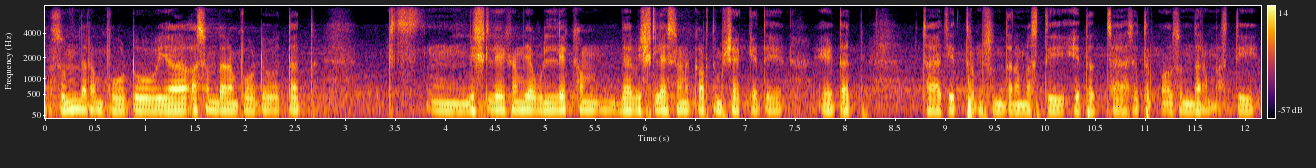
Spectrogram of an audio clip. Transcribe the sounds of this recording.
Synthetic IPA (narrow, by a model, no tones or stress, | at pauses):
sund̪ɐɾɐmpoːʈujaɐsund̪ɐɾɐmfoːʈut̪ɐt̪ | ʋiʃleːʃɐmjɐulːeːkʰɐmʋjɐʋiʃleːʃɐɳkɐɾt̪ʰumʃɐkjɐt̪eː | eːt̪ɐt̪ | t͡ʃaːt͡ʃit̪ɾɐmsund̪ɐɾɐmɐst̪ieːt̪ɐt̪̚t͡ʃaːɐt͡ʃit̪ɾɐmɐsund̪ɐɾɐmɐst̪i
